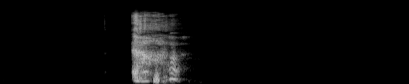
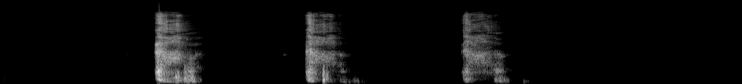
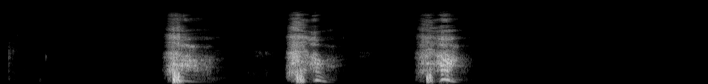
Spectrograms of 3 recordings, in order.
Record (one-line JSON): {"cough_length": "4.1 s", "cough_amplitude": 31097, "cough_signal_mean_std_ratio": 0.24, "three_cough_length": "7.4 s", "three_cough_amplitude": 32768, "three_cough_signal_mean_std_ratio": 0.22, "exhalation_length": "7.1 s", "exhalation_amplitude": 32768, "exhalation_signal_mean_std_ratio": 0.28, "survey_phase": "beta (2021-08-13 to 2022-03-07)", "age": "45-64", "gender": "Male", "wearing_mask": "No", "symptom_none": true, "smoker_status": "Never smoked", "respiratory_condition_asthma": false, "respiratory_condition_other": false, "recruitment_source": "REACT", "submission_delay": "1 day", "covid_test_result": "Negative", "covid_test_method": "RT-qPCR", "influenza_a_test_result": "Negative", "influenza_b_test_result": "Negative"}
